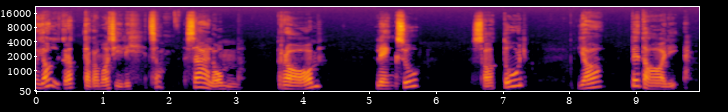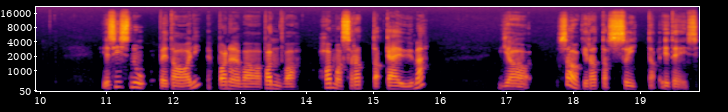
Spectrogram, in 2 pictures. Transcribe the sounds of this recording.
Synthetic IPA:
nojɑlɡ̥rɑt̪ːɑɡ̥ɑmɑsʲiliht̪sɑ | sæːlo̞m | rɑːm | le̞ŋɡsu | sɑt̪ːˑul | jɑ | pe̞d̪̥ɑːlʲi | jɑsiːsnuː | pe̞d̪̥ɑlʲipɑnevɑpɑnd̪vɑ | hɑmːɑsrɑt̪ːɑkæymæ | jɑ | sɑːɡ̥iɾɑt̪ːˑɑsːɤjt̪ːɑ̰ʔe̞t̪ḛs

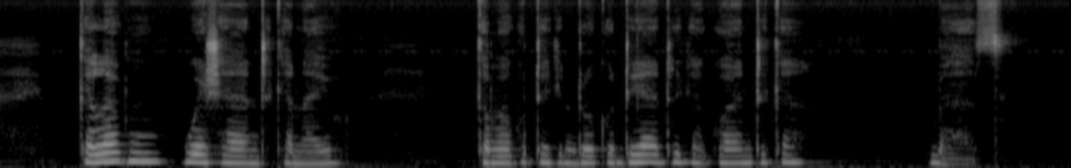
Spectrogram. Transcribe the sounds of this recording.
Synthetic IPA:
kalamuwɛʃandi̥kanaju | kamakutɛkindɔkɔndiadikakwandika | basi̥

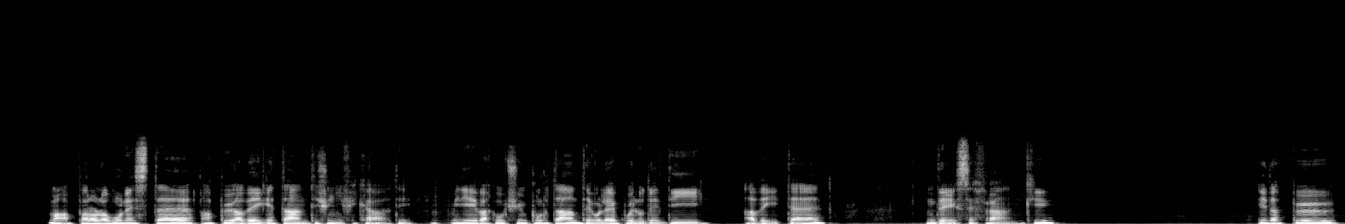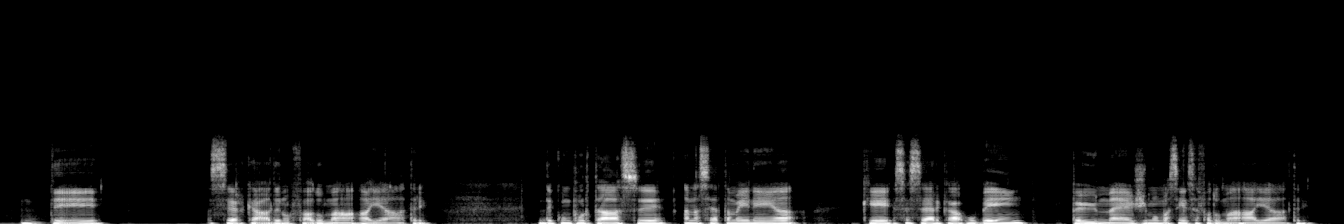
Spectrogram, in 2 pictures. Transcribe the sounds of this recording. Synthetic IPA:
ma̰pːaɾɔːlaʔonest̪ɛapːøavɛjɡet̪ant̪isiɲːifikʰa̰ːt̪ḭmid̪ieːvakut͡ʃːiimpurt̪ant̪̬eolɛkːwelːud̪ed̪i | a̰vejt̪ɛ | d̪ḛsefɾa̰ŋk̟ʰi | ed̪apːø | d̪e | seɾka̰d̪enufa̰d̪umaajat̪ɾḭ | d̪ekumpuɾt̪aseanasɛɾt̪amajneːa | kʰesesɛɾkaʔubɛŋ | peymɛʒimumasɛnsafad̪uma̰ajat̪ɾi

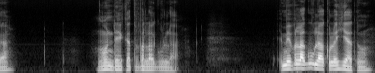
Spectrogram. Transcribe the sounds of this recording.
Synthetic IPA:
a | ŋondekat̪valaɡula̰ | ḛmevalaɡulakoloɦiat̪o

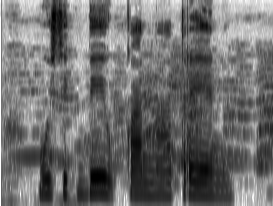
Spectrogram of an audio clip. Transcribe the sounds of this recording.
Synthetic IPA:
musik̚bɛukːanat̪ɾɛnɔ

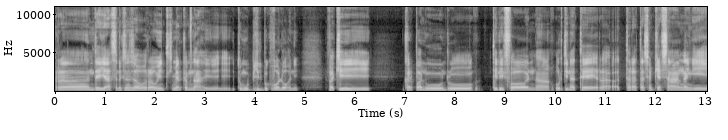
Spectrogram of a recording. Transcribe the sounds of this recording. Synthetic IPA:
rand̪eiasanakizanizawɾawenit̪i̥kʲimjaɾakaminaɦit̪omobilibukuvoloɦani | vake | kaɾpanuɳɖ͡ʐu | t̪elefɔnaɔrd̪inat̪ɛɾa̰t̪aɾat̪asampiasaŋaɲi

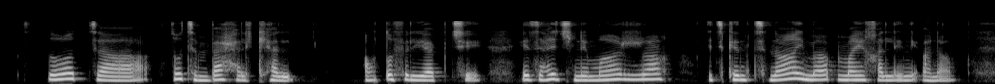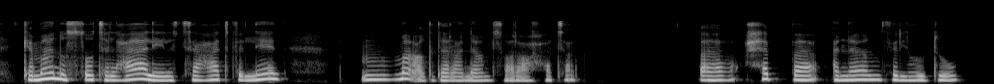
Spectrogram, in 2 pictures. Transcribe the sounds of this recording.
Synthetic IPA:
sˤːoːt̪ | sˤːoːt̪ɪmbaːħɪlkʰalb̚ | ʔawt̪ˤɨfljabt̪ʰi | jɪzʕɪd͡ʒnimɑrˤːɑ | ʔɪðkʊnt̪naːjmamajxalːḭːniʔana̰ːm | kamaːnɨsˤːoːt̪ɪlʕaːlilɪsːaːʕaːt̪filːeːl | maʔa̰ɡd̪ɑɾˤʔanaːmsˤɑ̰ɾˤɑ̰ːħɑt̪ʰ | ʔaħabːʔanaːmfilhʊd̪uː

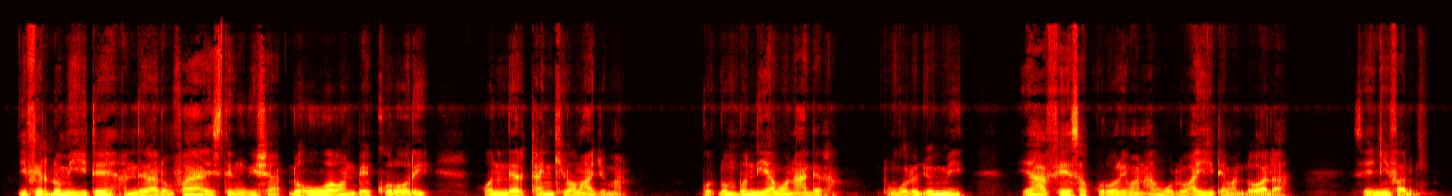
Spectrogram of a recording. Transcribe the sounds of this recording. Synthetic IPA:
ɲifiɾɗumhiːtɛhanːdɛɾaɗumfajaistiŋɡwiʃa̰ɗɔhuwaɔnbɛkʰuɾoɾi | wonindɛɾtaŋkʰiwamad͡ʒuma̰n | ɡɔɗːɔmbondijamɔnhandɛɾ | tɔŋɡɔlɔd͡ʒumːi | jahafɛsakuɾoɾimanhaŋɡulːɔhahiːtɛmanɗɔ̰wa̰la̰ | sɛjɲifa̰ɗṵm

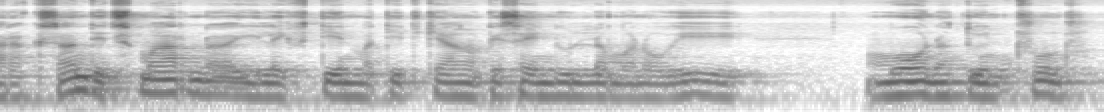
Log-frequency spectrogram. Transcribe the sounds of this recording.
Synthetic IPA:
aɾaki̥z̥anid̪et͡simaɾinə̰ilajfi̥t̪enimat̪et̪i̥kʲəɦampesajniulunəmanowe | monət̪unʈ͡ʂuɳɖ͡ʐu̥

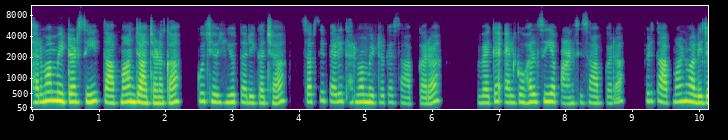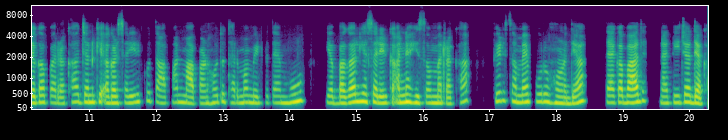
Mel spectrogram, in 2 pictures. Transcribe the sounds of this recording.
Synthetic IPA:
d̪̥ʱɐɾmamiːʈəɾsĩt̪aːpmaːnd͡ʒãːt͡ʃəɽ̃ka | kʊt͡ʃʰjʊt̪ːəɾiːkat͡ʃʰa | sɐbsepɛɦlid̪ʱɐɾmamiːʈəɾkesaːp̚kɐɾaː | ʋɛːkeʔɛːlkoːɦəlsijapãːɳ̃sisaːp̚kɐɾaː | fɪɾt̪aːp̚maːnʋaːlid͡ʒɐɡəpɐɾːɐkʰad͡ʒɐnkiʔɐɡəɾsɐɾiːɾkot̪aːp̚maːnmaːpəɽ̃ɦot̪od̪ʱɐɾmamiːʈəɾt̪ɛ̃mũː | jabɐɡəljasɐɾiːɾkaʔɐnjəɦɪsːõmɐ̃ɾɐkʰa | fɪɾsɐməjpuːɾuɦoːɽ̃d̪ijaː | t̪ɛːkabaːd̪ | nɐt̪iːd͡ʒad̪jeːkʰa

